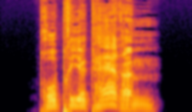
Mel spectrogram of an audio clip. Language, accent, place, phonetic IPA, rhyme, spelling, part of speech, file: German, Germany, Berlin, [pʁopʁieˈtɛːʁəm], -ɛːʁəm, proprietärem, adjective, De-proprietärem.ogg
- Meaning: strong dative masculine/neuter singular of proprietär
